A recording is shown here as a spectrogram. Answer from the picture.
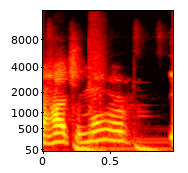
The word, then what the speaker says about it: Hachimura: I can't pronounce the last name. Who Chiroar? Chiroar? – Roar Hachimura? – Yeah, I like him.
